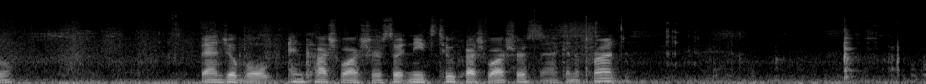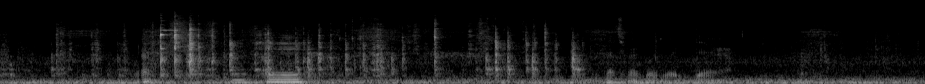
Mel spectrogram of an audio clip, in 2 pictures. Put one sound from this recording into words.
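Metal tools click and clink against car parts.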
